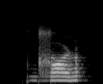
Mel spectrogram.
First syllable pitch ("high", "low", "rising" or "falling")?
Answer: low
